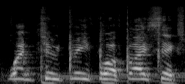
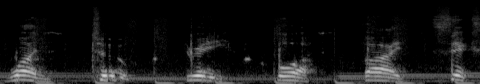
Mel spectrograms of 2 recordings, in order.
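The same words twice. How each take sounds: First: The count is said as fast as possible. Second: The count is said a little faster.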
